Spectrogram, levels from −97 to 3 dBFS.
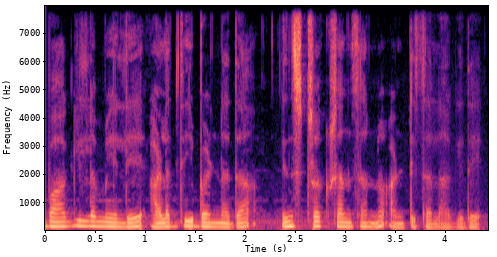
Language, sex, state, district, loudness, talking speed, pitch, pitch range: Kannada, female, Karnataka, Bangalore, -16 LUFS, 95 wpm, 150 Hz, 135-160 Hz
